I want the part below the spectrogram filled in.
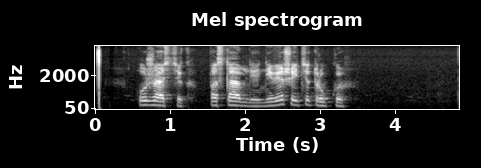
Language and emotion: Russian, neutral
